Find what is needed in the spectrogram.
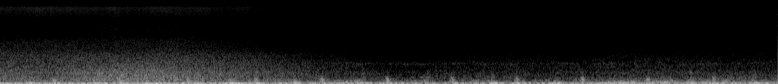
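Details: Woman's own normal heartbeat recorded with a stethoscope while sitting outdoors at a beach house: soft, regular low thumps, partly masked early on by rushing wind.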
